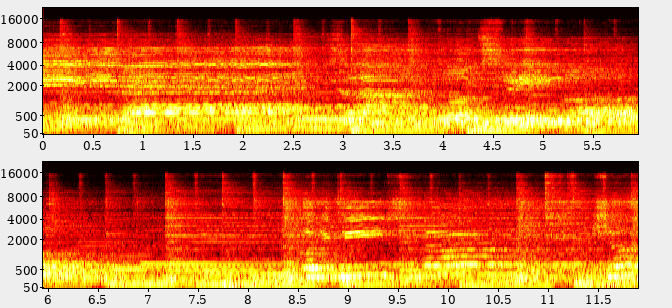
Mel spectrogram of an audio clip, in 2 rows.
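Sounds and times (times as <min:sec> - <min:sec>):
backing vocalists in harmony: 0:00.0 - 0:07.3
band with keyboards: 0:00.0 - 0:11.9.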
